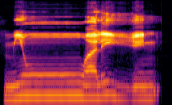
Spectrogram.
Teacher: تو جب واو آ گیا تو یہاں پر اب ہم اس کو من والی نہیں پڑھ سکتے، یہاں پر بھی ادغام ہوگا، نون ساکن کی جو آواز ہے اس کو ختم کر دیا جائے گا، اس کو مدغم کر دیا جائے گا، اس کو مرج کر دیا جائے گا واو میں، تو پڑھا جائے گا میوں والی۔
